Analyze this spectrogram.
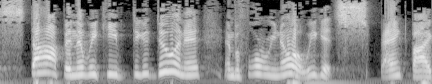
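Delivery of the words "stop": God's sharp stop. Retold or imitated. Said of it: "And he says".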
